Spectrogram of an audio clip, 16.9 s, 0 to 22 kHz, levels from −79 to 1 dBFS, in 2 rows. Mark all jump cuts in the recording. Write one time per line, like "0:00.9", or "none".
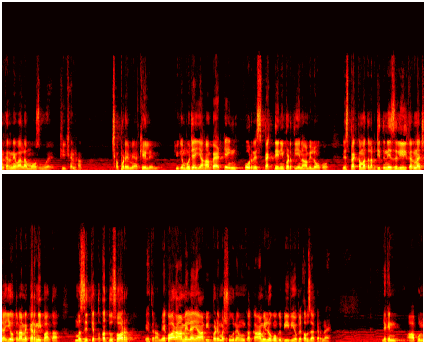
none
